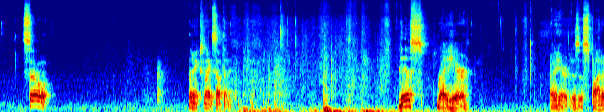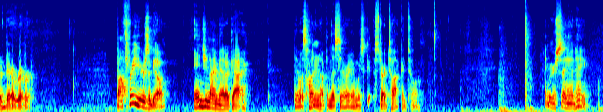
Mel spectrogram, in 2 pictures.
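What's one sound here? A middle-aged man speaks calmly and closely into a microphone, in bursts with pauses.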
